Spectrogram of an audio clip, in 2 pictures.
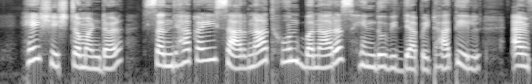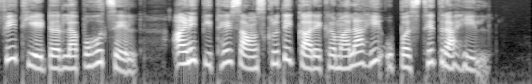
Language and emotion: Marathi, neutral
